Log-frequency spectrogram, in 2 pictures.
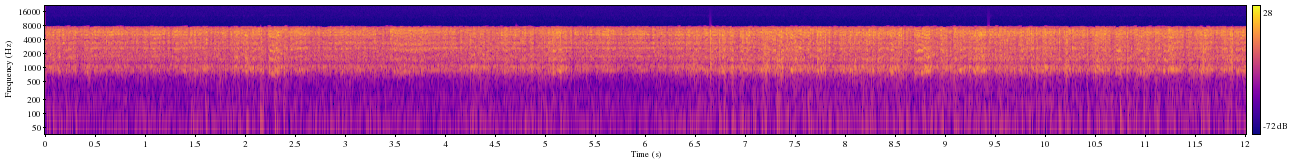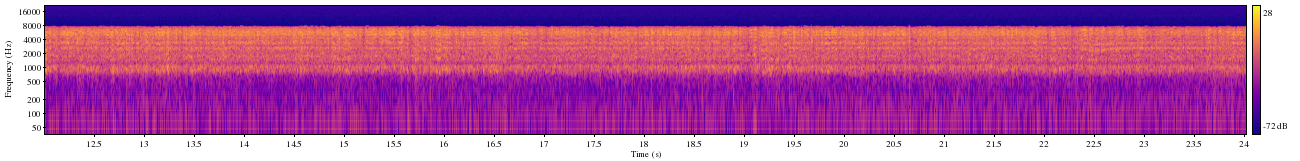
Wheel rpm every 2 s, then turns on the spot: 230, 230, 230, 230, 230, 240, 230, 230, 230, 240, 230, 230.
none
